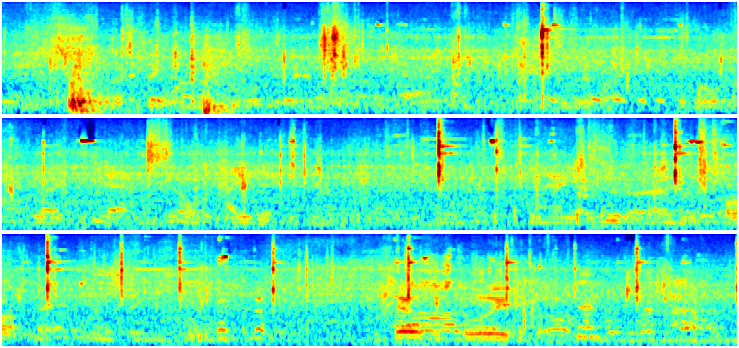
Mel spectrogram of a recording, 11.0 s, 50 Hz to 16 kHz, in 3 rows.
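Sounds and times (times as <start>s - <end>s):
people talking indistinctly: 0.0s - 11.0s
footsteps on paving: 0.4s - 2.4s.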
